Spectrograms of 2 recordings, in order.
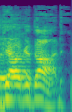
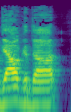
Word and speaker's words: Gal Gadot: Gal Gadot, which I found out from watching Jimmy Kimmel. That is how you pronounce her name. It is Gal Gadot. – How do you say that? – Gal Gadot plays Wonder Woman.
